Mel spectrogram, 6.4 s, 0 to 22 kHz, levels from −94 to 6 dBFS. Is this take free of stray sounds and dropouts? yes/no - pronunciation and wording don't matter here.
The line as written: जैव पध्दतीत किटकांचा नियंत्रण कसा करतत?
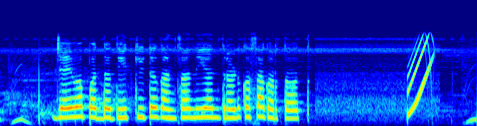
no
